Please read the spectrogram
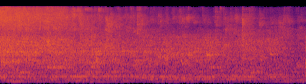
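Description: Water hissing and running in the restroom plumbing after a flush, a steady rush that slowly tapers off.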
